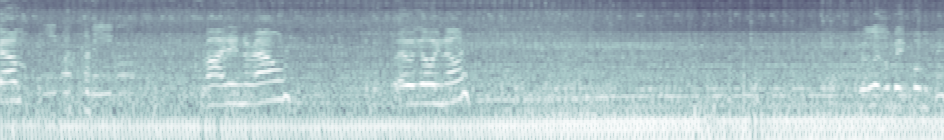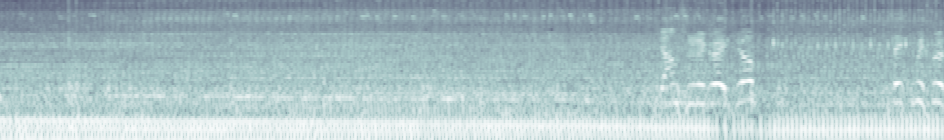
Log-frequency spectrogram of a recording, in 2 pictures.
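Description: A motorcycle engine runs while riding.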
